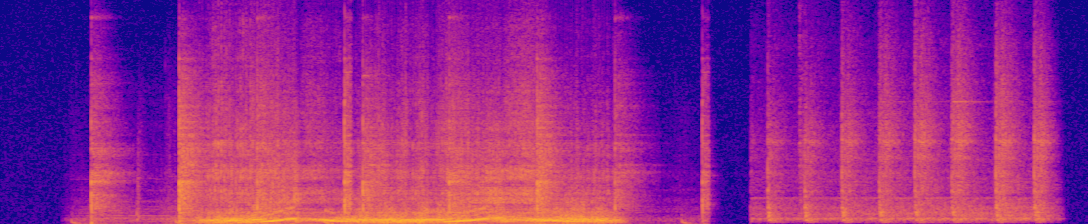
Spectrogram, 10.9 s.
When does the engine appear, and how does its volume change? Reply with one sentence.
You can hear the engine from 1.9 to 6.2 s, at a steady volume.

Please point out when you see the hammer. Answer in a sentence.
The hammer can be heard from 0.7 to 10.6 s.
